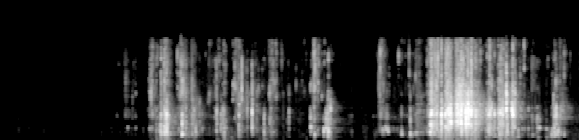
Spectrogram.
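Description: A dog crunches and chews dry kibble close by.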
